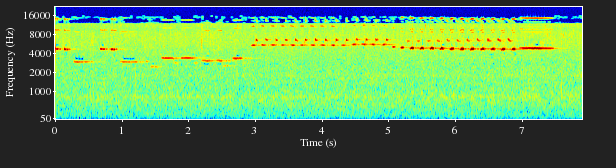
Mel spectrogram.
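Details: Canary in a spring forest sings varied high whistled notes at changing pitches, then breaks into a fast, steady, very high rolling trill that swells louder before ending. Faint steady hiss behind.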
